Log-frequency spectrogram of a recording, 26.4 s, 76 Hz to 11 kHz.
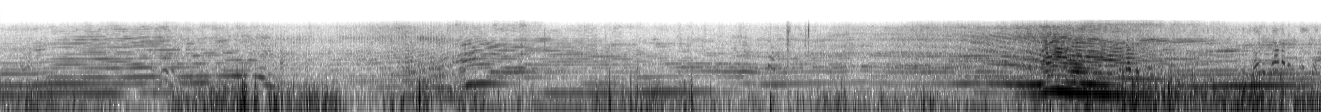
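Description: Engine and propeller of a 2.5 m radio-controlled Extra 330S aerobatic plane flying overhead, the pitch rising and falling with the throttle through its manoeuvres. It is loudest a little past twenty seconds in, as the plane passes closest.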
